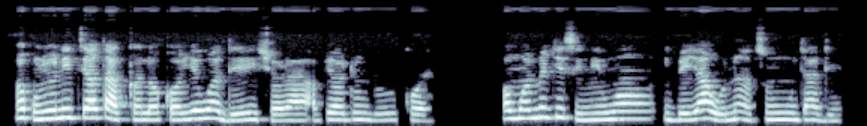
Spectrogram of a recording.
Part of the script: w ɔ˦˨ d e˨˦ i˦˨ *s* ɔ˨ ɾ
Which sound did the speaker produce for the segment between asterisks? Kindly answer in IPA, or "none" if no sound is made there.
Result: ʃ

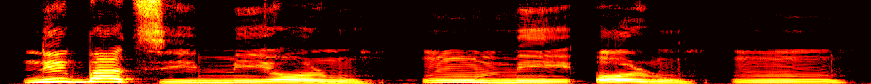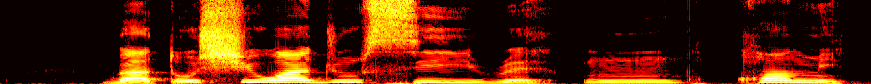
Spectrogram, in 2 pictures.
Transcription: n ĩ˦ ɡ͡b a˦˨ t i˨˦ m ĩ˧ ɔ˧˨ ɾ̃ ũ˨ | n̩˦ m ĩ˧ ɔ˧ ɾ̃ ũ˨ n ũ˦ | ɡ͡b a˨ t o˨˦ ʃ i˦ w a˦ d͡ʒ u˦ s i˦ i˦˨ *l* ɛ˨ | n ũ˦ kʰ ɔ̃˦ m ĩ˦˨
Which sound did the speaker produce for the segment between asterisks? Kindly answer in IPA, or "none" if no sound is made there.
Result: ɾ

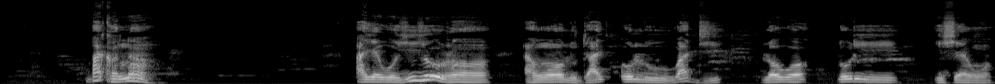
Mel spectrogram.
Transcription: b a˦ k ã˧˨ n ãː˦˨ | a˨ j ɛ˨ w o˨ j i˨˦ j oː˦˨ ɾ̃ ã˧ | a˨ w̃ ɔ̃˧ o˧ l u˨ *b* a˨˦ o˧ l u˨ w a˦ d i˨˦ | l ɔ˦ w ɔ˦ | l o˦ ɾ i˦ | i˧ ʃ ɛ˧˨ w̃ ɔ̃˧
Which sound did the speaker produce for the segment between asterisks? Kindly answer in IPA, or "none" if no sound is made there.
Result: d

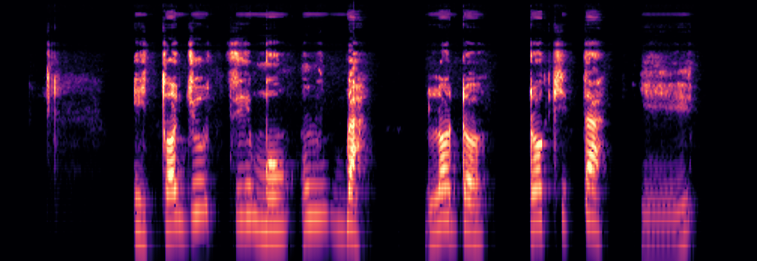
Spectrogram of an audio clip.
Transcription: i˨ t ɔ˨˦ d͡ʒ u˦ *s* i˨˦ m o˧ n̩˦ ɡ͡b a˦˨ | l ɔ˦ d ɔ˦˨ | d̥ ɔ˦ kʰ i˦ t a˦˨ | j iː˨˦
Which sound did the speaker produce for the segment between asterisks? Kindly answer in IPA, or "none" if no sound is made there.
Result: t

